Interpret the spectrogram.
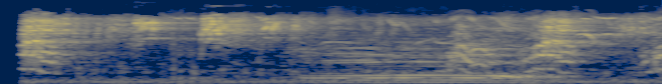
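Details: Turquoise-fronted amazon (Amazona aestiva) giving harsh, raspy squawks, then a drawn-out nasal, moo-like note near the middle, followed by more grating screeches.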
